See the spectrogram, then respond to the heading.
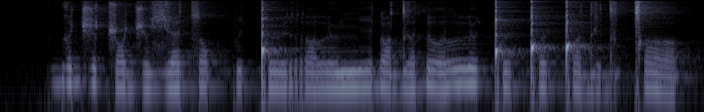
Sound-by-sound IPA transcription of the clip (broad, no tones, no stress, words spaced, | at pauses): ɡəd͡ʒə ʈ͡ʂɔd͡ʒɤ ʑɛt͡sɔpːi ǃʉrɔ lʉ ŋiɗɒ də ɗɤlːʉǃʉ ǃəǃʌdidʌ ǀʌ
